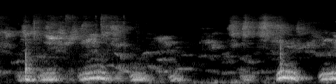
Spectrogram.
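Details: Pigeons at egg hatching give low, throaty cooing pulses in short bursts about every half second, with a brief pause midway. Higher, busy chirping from other small birds runs behind.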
